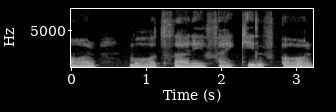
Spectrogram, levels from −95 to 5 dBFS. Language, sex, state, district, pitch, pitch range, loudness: Hindi, female, Bihar, Gopalganj, 180 Hz, 175-195 Hz, -31 LUFS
